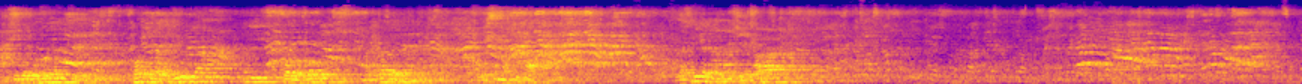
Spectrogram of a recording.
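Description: Men and women talk in the background of a large echoing hall.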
